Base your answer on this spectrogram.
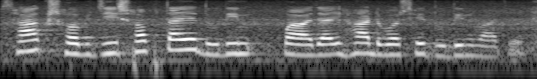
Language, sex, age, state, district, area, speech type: Bengali, female, 30-45, West Bengal, Paschim Medinipur, rural, spontaneous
